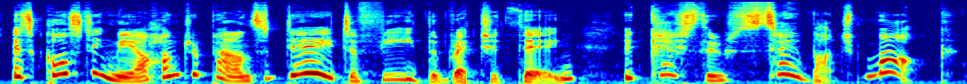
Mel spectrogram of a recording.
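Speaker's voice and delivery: pompous, complaining official reading out grievances; indignant letter writer. Acted. Prime Minister writing to Lisa about the creature, indignant. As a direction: huff and puff through the complaint like an affronted minister.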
